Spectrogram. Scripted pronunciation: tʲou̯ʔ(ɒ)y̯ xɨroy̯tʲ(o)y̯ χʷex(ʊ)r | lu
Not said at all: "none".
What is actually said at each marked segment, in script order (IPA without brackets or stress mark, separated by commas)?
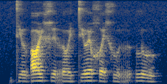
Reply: ɒ, o, u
